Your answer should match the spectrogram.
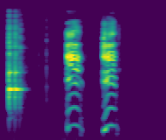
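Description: A single bright clink of glass with a short ringing tone as people toast, followed by two brief voiced exclamations.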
